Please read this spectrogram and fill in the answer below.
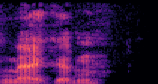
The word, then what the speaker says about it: M3GAN: So this is Megan, stylized to be M3GAN. It's pronounced Megan.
